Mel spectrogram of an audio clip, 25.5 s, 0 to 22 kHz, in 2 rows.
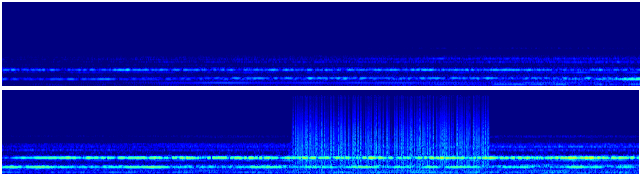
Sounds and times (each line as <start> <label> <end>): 18.6 heavily reverberated distortion 22.5
18.6 slowly evolving dreamy ambient drone pad 22.5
